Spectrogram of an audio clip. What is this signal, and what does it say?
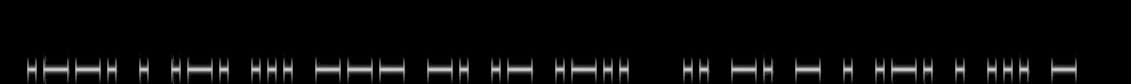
Morse code, heard as a keyed tone, about 15 wpm, 700 Hz. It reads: PERSONAL INTEREST
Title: Sentences from Top 1000 Words - Review Part 4 - 15wpm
